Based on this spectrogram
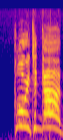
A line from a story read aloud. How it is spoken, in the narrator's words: they shouted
